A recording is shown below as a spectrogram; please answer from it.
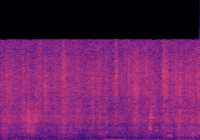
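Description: A herd of African elephants moving through dry bush, with scattered cracks of snapping twigs and shuffling steps. A short low hum comes in about a second in.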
